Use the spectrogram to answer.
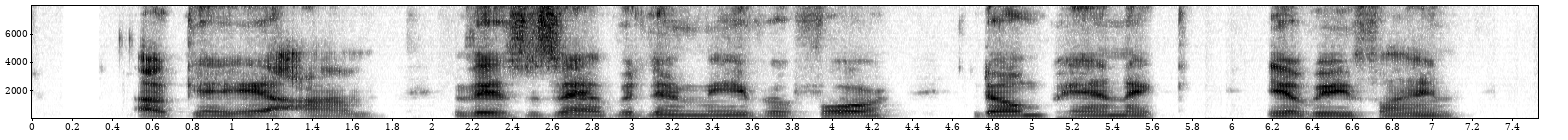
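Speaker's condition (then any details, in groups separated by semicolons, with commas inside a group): Toxic leukoencephalopathy, locked-in syndrome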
